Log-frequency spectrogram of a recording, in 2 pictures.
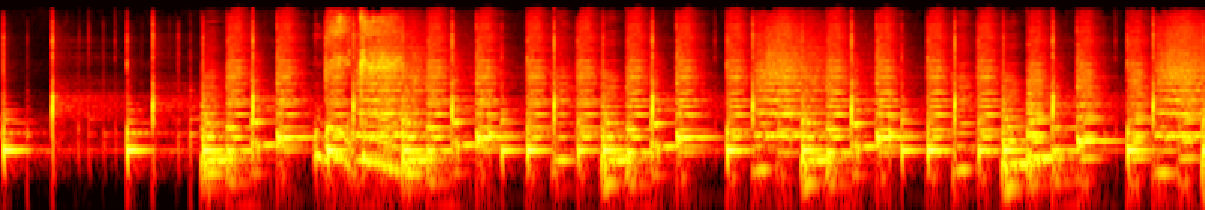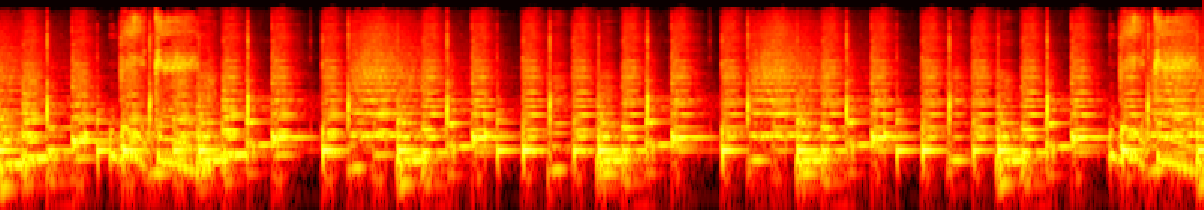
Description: middle east ambience alt, An exotic and colorful piece of World music. Groovy, powerful, exotic and wild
